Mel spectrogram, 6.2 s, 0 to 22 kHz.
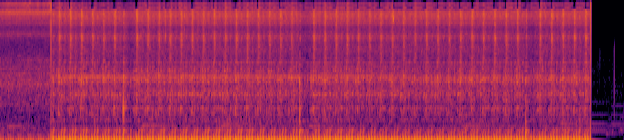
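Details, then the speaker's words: MK2 Audi TT petrol four-cylinder idling rough and chugging, then shut off, with a P0301 cylinder 1 misfire that persists after swapping in a known-good coil pack and spark plug; compression is even, and the injector is suspected next. "So there are other warnings and issues with the car, but the one I'm working on right now is this misfire. Still sounds like it's there, guys."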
